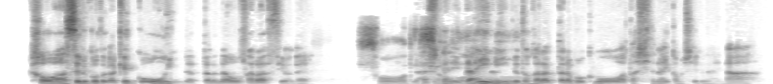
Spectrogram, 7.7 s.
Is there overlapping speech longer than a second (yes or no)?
yes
